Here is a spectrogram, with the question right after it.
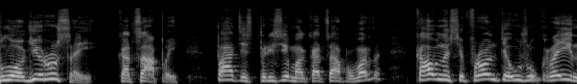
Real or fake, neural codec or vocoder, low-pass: fake; autoencoder, 48 kHz, 128 numbers a frame, DAC-VAE, trained on Japanese speech; 14.4 kHz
